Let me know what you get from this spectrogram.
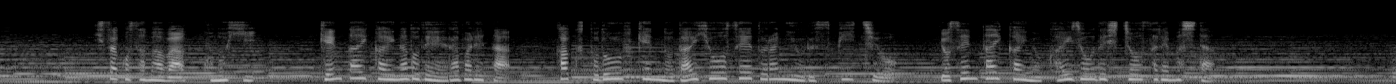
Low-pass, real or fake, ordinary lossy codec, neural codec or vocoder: none; real; none; none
